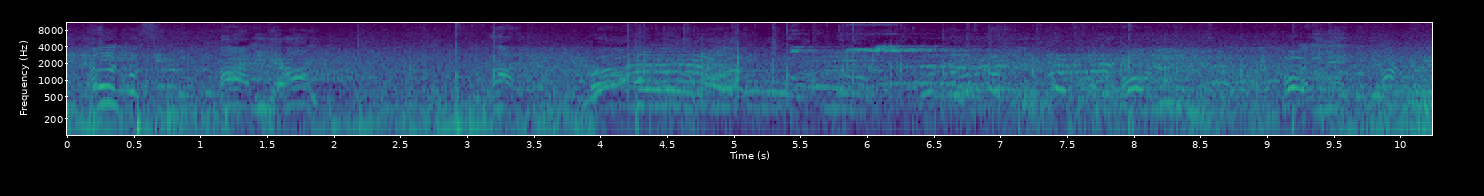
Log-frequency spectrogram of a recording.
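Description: A football thuds off a player's foot.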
